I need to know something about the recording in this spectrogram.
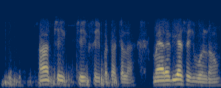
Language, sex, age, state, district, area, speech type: Urdu, male, 18-30, Bihar, Araria, rural, conversation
